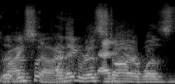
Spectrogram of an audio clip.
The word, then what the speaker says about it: Ristar: It's Rise Star.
